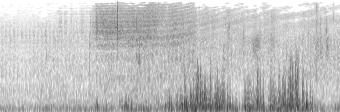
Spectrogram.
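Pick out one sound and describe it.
A fuse hisses and sparks.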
